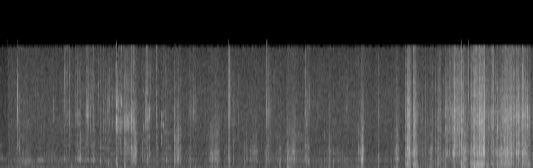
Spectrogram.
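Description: A man biting into and chewing a piece of battered fish and chips close to the microphone: scattered small crunches and mouth clicks, busier around six to seven seconds in.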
